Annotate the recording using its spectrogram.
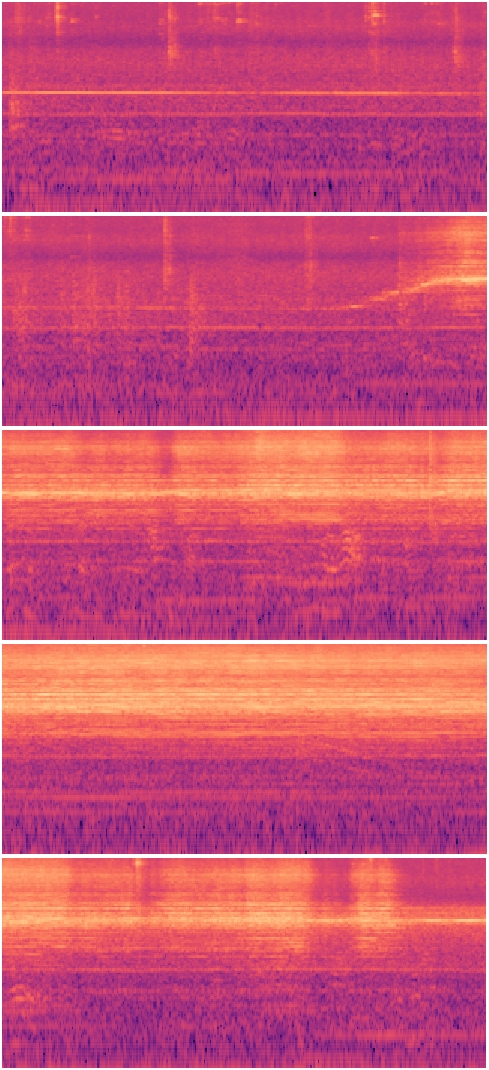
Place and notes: cologne, mülheim, berliner str, am marktplatz
morgens am durchgang vom marktplatz zu angrenzender starssenbahnlinie, das singen einer kreissage überliegt in intervallen dem allgemeinen treiben.
soundmap nrw: social ambiences/ listen to the people - in & outdoor nearfield recordings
